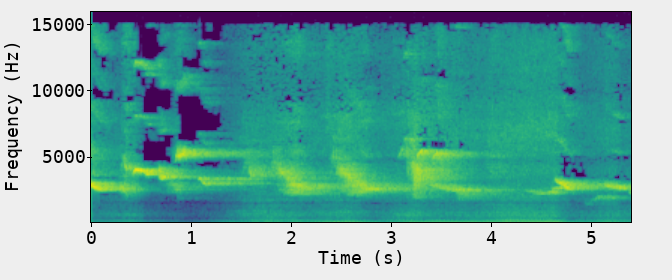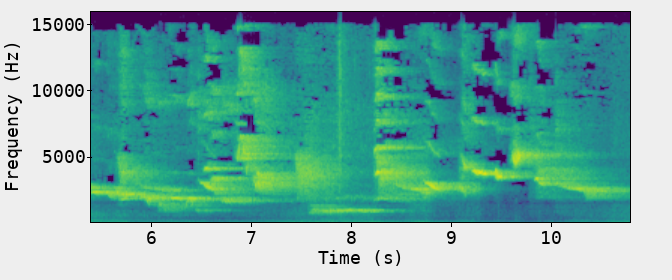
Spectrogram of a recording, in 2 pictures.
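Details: Oriental magpie-robin of wild Dak Lak, Vietnam stock, five moults, giving lure song: a continuous run of varied whistles, slurred rising and falling notes and harsher squawky phrases over a steady low drone.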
